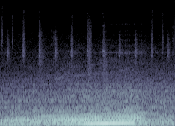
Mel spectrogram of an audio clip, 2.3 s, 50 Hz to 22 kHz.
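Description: A BMW M2 engine revs with a loud intake roar, swelling to a peak and easing off in a single short, deep, close-up rev with a rumbling idle on either side.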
